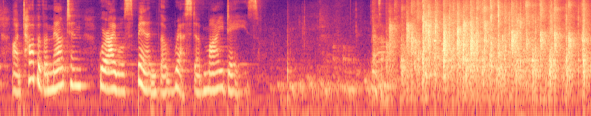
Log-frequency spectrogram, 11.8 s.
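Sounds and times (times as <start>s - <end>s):
speech: 0.2s - 5.2s, 7.4s - 8.1s
audience applauding: 7.4s - 11.8s.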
